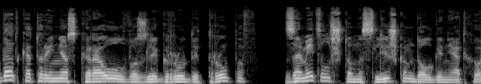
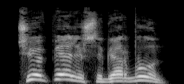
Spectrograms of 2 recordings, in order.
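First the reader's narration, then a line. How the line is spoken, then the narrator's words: Grumbling. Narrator (Russian): проворчал он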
